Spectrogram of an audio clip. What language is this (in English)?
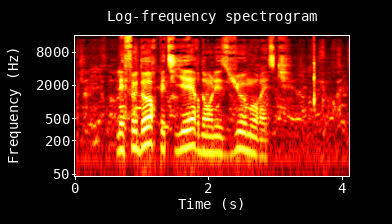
French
